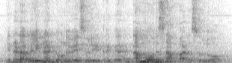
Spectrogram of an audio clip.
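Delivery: ordinary talk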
